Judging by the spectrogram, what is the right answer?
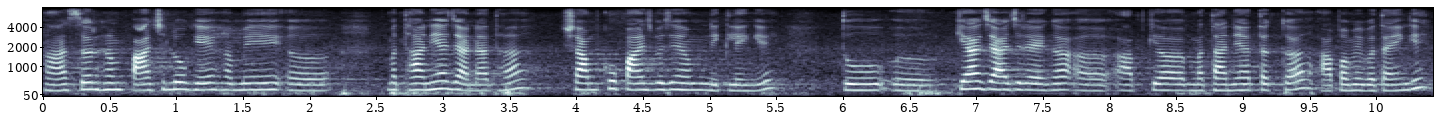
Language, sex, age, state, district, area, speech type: Hindi, female, 60+, Rajasthan, Jodhpur, urban, spontaneous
